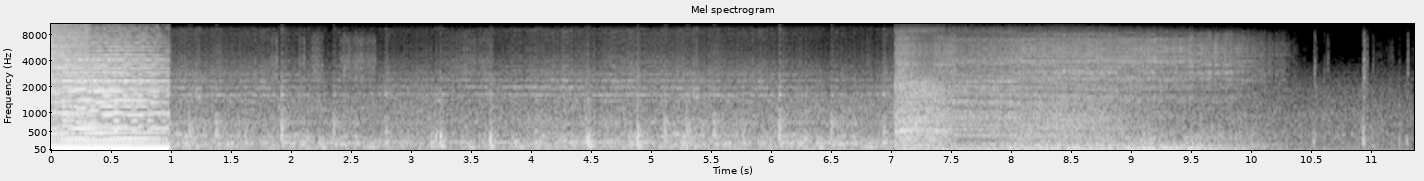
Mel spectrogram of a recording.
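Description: A rail cart rumbles steadily along a track and then comes to a stop.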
